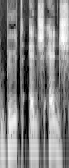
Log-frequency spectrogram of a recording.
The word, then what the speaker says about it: Buttigieg: Uttales visstnok boot edge edge, bare så jeg slipper å gremmes mer mens jeg hører på podkasten deres, skriver hun. så boot edge edge, altså.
